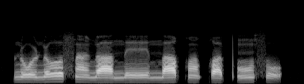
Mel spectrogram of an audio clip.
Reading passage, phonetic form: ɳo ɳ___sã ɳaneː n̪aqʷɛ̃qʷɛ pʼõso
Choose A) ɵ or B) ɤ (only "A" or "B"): B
